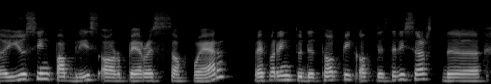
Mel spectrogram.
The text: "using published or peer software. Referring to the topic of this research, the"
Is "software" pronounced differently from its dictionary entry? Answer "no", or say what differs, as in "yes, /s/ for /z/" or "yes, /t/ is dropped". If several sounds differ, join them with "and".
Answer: no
